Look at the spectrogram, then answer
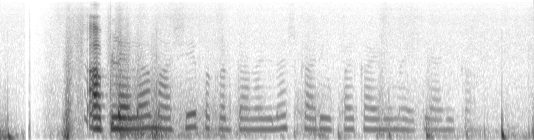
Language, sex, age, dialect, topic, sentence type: Marathi, female, 18-24, Standard Marathi, agriculture, statement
